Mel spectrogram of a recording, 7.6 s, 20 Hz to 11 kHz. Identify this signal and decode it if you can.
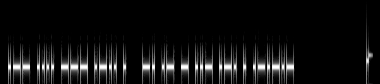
Morse code, heard as a keyed tone, about 25 wpm, 700 Hz. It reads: WHOLE NATURE.
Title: Sentences from Top 1500 Words 25wpm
